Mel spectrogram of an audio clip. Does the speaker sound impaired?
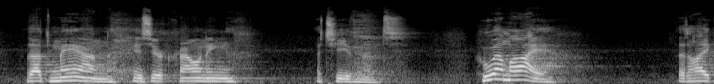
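No.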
